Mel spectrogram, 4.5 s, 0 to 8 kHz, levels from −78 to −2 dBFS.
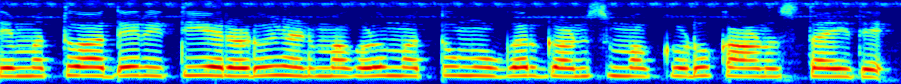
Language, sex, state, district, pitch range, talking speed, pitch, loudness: Kannada, female, Karnataka, Bidar, 290-310 Hz, 160 wpm, 300 Hz, -14 LUFS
